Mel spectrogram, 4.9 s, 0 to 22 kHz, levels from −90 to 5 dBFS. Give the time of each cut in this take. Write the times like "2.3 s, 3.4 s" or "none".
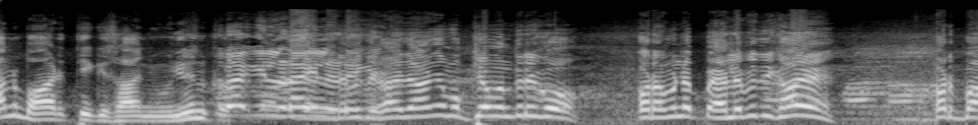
1.4 s

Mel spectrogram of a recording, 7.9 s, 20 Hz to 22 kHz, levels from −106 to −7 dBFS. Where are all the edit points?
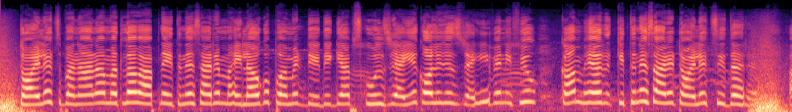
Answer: none

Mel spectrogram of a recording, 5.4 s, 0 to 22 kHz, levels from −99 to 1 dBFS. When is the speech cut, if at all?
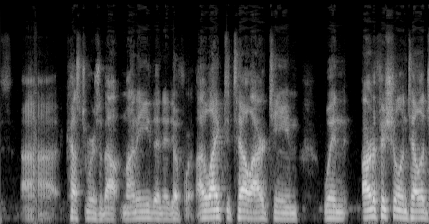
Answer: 2.1 s

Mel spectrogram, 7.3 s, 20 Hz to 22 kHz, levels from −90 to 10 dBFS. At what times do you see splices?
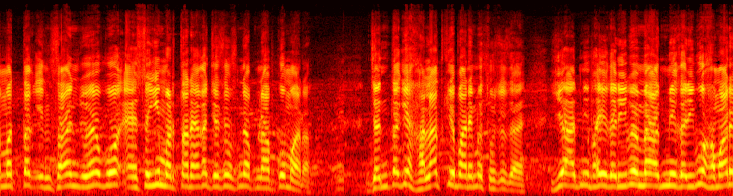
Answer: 3.5 s

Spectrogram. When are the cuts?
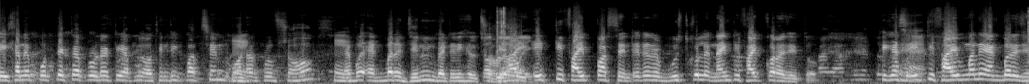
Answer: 5.0 s

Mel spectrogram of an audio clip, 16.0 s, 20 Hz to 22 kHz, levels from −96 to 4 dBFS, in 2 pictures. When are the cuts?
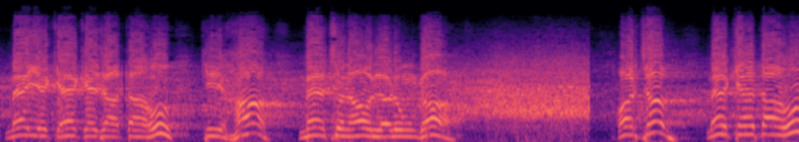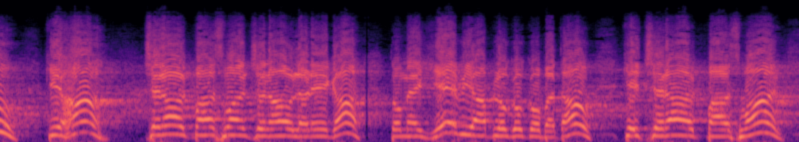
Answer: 5.9 s

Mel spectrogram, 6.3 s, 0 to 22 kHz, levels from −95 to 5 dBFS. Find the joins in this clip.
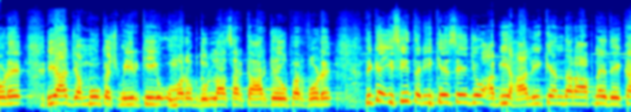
none

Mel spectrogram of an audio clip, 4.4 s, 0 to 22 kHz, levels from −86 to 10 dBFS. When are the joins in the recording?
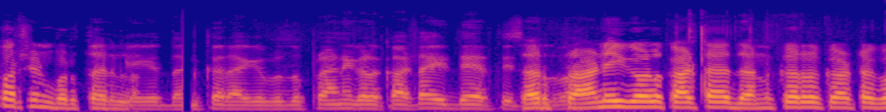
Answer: none

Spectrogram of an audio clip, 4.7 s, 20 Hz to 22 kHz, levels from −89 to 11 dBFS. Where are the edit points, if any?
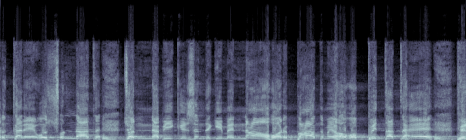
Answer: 1.0 s

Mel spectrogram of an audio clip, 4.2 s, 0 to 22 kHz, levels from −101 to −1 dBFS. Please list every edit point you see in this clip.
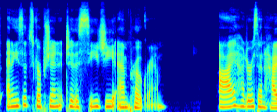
3.2 s

